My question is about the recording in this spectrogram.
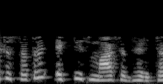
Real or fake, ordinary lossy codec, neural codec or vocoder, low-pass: real; AAC, 32 kbps; none; 3.6 kHz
